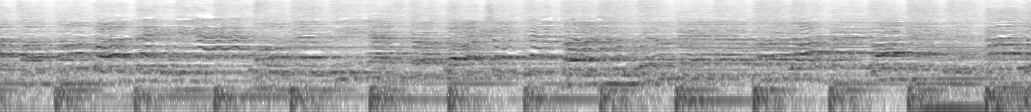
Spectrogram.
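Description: A small group of singers performing a gospel song in harmony on microphones, backed by a band with a steady low bass line.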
